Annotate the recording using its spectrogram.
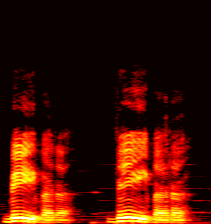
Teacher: In Neapolitan, the V sound is often replaced with the B sound and vice versa. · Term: Replacement of the V sound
